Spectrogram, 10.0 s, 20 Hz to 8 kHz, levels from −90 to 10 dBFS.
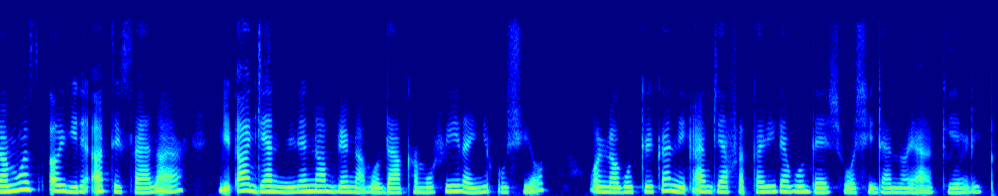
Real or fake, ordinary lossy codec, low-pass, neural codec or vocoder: fake; AAC, 48 kbps; 7.2 kHz; codec, 16 kHz, 1 kbps, FunCodec, trained on LibriTTS, 50 frames a second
